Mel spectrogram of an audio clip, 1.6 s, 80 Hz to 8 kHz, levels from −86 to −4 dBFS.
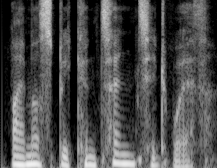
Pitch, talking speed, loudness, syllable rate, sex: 135 Hz, 185 wpm, -16 LUFS, 4.8 syllables/s, male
